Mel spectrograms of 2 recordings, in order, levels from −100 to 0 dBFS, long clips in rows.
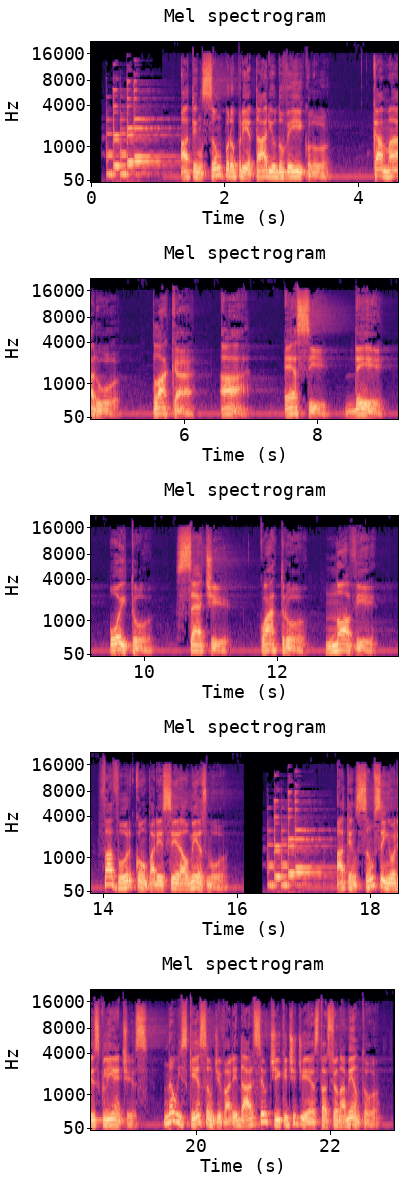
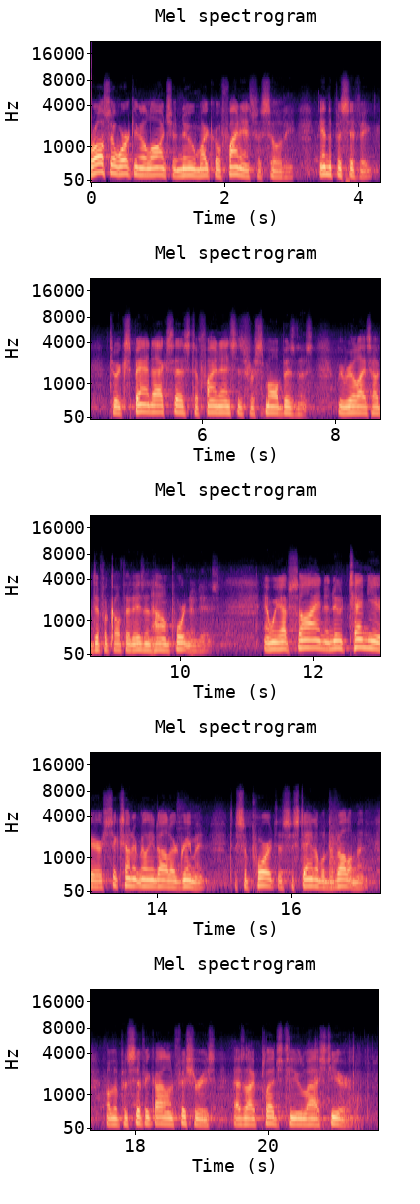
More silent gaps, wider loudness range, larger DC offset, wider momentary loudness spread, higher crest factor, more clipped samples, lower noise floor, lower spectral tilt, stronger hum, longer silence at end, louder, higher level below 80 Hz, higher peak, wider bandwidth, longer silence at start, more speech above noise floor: first, 16.11-16.37 s vs none; about the same, 3 LU vs 3 LU; neither; about the same, 12 LU vs 12 LU; about the same, 14 dB vs 18 dB; neither; about the same, -44 dBFS vs -44 dBFS; second, -4.5 dB/octave vs -8.5 dB/octave; neither; about the same, 0.2 s vs 0.3 s; first, -16 LUFS vs -20 LUFS; first, -50 dBFS vs -62 dBFS; about the same, -4 dBFS vs -2 dBFS; first, 18.5 kHz vs 7 kHz; first, 0.25 s vs 0 s; first, 29 dB vs 25 dB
